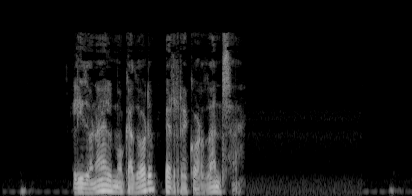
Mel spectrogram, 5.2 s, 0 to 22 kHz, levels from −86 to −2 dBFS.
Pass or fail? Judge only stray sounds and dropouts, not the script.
pass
